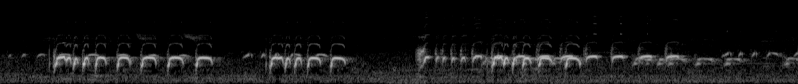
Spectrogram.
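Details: Local Zebra dove calling to provoke a rival: loud bursts of rapid, ringing cooing notes, about four a second, in three phrases separated by short pauses. Fainter coos from other doves sound in the background.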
